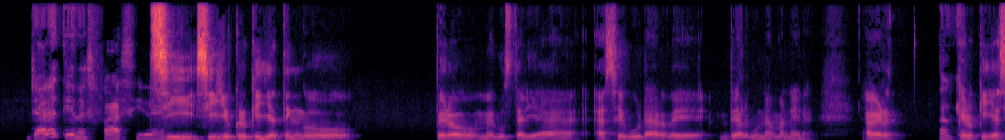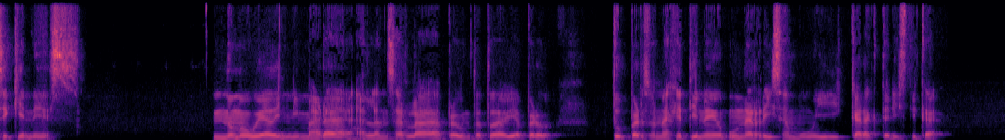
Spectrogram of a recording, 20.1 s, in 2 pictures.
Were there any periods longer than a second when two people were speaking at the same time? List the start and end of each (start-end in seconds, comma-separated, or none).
none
